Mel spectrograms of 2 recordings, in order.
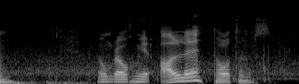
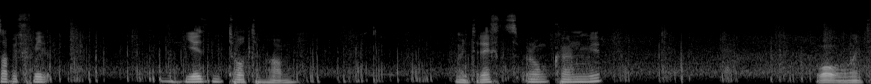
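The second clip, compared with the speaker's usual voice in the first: usual speaking voice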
